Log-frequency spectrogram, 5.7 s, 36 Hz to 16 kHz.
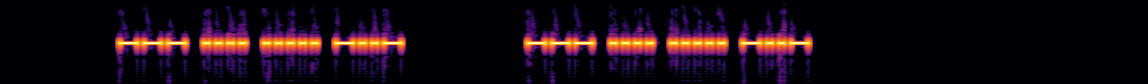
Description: Morse code, heard as a keyed tone, about 40 wpm, 700 Hz. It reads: OH5X OH5X
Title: DXCC-100 Call Signs - 4 Characters - Repeated 2x - 40wpm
